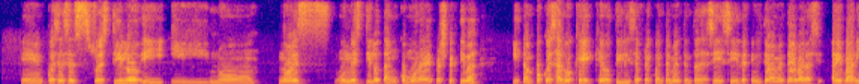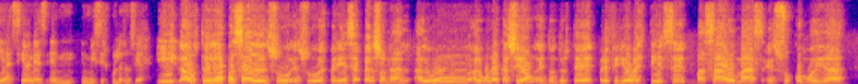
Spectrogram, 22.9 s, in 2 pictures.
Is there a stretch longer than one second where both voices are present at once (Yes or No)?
No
